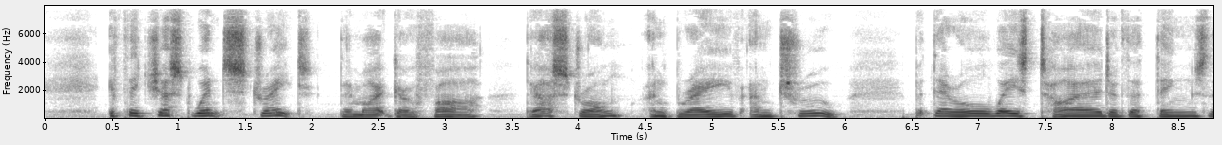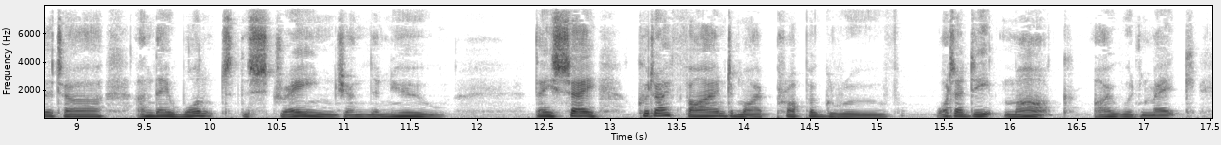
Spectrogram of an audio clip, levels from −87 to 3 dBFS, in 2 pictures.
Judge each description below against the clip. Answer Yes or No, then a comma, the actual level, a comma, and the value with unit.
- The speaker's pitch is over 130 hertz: Yes, medium, 140 Hz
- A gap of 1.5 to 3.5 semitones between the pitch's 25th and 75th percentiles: No, average, 4.1 semitones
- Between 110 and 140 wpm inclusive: No, average, 160 wpm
